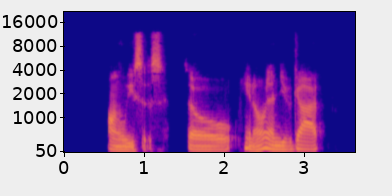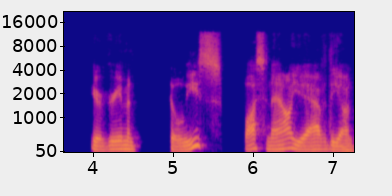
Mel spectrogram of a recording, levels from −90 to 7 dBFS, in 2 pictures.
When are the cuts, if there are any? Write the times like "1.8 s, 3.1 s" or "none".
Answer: 1.4 s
